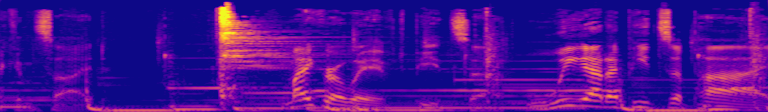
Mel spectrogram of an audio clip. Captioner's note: metal clangs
